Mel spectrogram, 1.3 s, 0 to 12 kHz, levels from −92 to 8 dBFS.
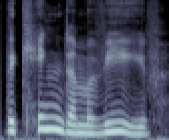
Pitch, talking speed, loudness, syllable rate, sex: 215 Hz, 190 wpm, -16 LUFS, 5.5 syllables/s, female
